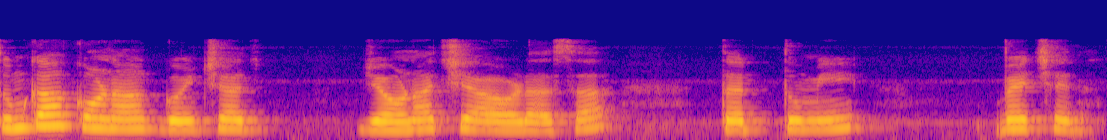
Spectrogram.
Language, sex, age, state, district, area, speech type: Goan Konkani, female, 30-45, Goa, Salcete, rural, spontaneous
